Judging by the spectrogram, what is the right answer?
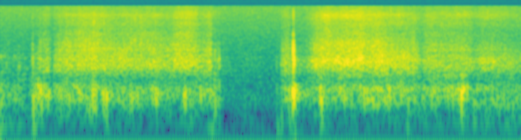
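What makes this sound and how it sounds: A small translucent plastic deli tub with a lid, filled with coarse salt, is tapped on the lid with a fingertip and nail. A soft, grainy rustle of shifting salt runs throughout, breaking into near silence briefly just before two sharp, dry, mid-pitched taps stand out above it.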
